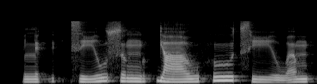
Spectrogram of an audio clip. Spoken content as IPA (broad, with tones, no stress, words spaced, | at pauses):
lɪ˨k̚ɪ˥k̚t͡siː˨˥w sʊ˧ŋʊ˨˥k̚jaː˨˧whuː˥ t͡sʰiː˨˩wɐ˧m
